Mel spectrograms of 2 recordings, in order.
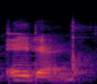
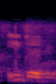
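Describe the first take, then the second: First: ADEN said AY-den; Hebrew pronunciation. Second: EDEN said EE-den; English pronunciation. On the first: Teacher switching to the Hebrew form, ADEN as AY-den. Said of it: "Now we're doing Aden". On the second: Teacher dropping the English form, EDEN as EE-den. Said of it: "No more Eden". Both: Shown as a demonstration.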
